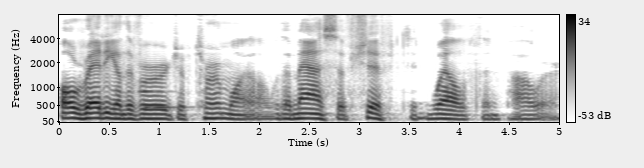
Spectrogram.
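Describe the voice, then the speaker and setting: A man of medium pitch speaks fairly slowly with a dark, mellow tone and fairly even intonation on a very clean recording with a silent background. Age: 70s. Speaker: investment analyst. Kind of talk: sales pitch. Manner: dramatic.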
